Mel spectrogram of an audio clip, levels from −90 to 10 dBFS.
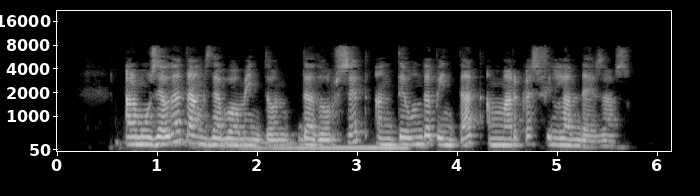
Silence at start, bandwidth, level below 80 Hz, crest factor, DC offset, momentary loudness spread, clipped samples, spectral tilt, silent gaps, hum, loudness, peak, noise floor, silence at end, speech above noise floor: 0.7 s; 8.2 kHz; -52 dBFS; 16 dB; under 0.1%; 8 LU; under 0.1%; -5.5 dB/octave; none; none; -18 LUFS; -2 dBFS; -58 dBFS; 0.45 s; 40 dB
